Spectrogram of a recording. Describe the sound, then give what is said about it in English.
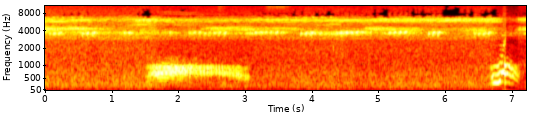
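A great potoo gives a harsh, guttural, moaning growl lasting over a second, followed later by a short rough burst, all over a steady, shrill chorus of insects. “This is called a great patu.”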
